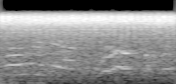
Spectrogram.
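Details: Cicadas up in the trees at Nokendai Community Center fill the air with a steady, dense, high-pitched buzzing drone that never pauses, while a voice speaks over it.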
